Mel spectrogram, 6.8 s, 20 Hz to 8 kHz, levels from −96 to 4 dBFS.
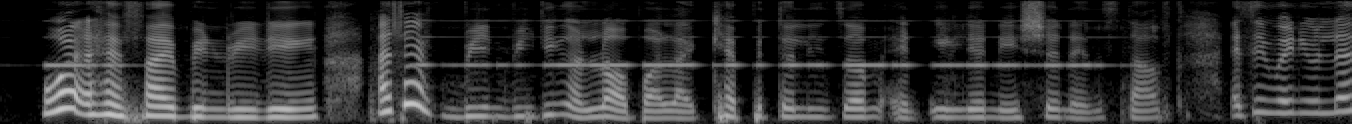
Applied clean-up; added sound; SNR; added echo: neural mask model RNNoise.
